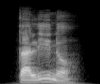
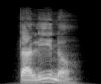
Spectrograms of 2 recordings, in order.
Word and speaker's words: talino: For example, talino, talino, talino. Talino is spelled as T-A-L-I-N-O.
